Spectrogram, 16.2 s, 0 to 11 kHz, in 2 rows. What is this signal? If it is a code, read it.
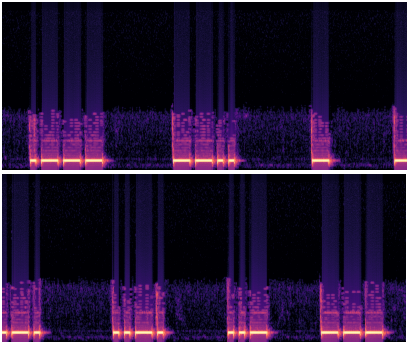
Morse code, heard as a keyed tone, about 11 wpm, 660 Hz. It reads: J Z T G F U O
